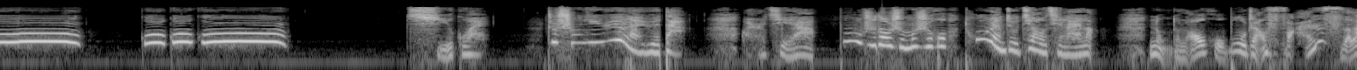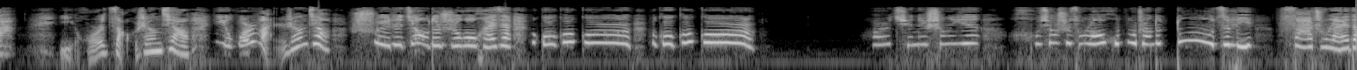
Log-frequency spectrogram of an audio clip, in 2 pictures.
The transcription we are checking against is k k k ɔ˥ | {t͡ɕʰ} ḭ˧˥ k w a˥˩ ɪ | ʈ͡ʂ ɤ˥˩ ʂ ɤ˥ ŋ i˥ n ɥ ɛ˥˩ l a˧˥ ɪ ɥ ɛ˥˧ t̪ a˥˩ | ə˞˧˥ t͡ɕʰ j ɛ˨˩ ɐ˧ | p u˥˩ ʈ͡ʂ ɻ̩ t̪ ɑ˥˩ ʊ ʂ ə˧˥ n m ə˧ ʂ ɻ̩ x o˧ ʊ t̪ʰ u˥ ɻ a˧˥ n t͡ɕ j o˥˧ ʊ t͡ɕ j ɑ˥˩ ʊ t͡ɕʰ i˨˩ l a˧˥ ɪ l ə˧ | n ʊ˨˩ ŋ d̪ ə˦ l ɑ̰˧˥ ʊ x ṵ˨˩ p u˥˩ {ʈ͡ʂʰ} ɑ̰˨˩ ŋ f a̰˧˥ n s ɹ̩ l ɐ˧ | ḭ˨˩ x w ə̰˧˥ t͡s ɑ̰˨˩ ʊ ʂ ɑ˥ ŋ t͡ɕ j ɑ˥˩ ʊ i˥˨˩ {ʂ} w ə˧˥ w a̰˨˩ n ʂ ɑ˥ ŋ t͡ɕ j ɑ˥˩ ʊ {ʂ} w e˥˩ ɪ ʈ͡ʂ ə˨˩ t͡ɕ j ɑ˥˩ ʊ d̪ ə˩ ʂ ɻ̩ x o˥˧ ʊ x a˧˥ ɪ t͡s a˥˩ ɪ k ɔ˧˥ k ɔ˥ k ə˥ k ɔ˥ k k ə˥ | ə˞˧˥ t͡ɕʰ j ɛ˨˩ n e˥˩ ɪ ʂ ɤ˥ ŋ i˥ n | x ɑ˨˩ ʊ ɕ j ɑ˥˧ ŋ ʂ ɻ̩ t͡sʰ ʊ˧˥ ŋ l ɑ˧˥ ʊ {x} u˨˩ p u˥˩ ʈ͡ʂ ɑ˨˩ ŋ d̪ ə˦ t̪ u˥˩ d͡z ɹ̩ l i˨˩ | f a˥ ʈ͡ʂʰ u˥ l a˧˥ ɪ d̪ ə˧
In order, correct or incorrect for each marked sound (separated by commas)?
correct, incorrect, incorrect, correct, correct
